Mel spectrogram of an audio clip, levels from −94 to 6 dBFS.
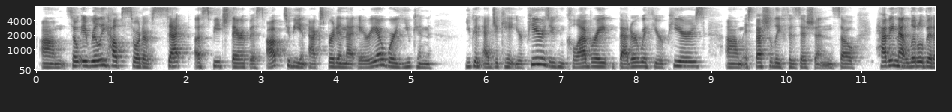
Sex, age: female, 20-39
